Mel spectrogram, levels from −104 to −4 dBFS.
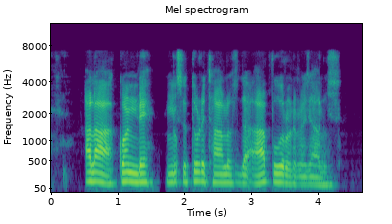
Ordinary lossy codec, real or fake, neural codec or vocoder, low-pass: MP3, 96 kbps; fake; codec, 16 kHz, 2 kbps, FunCodec, trained on LibriTTS, 25 frames a second; 7.2 kHz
